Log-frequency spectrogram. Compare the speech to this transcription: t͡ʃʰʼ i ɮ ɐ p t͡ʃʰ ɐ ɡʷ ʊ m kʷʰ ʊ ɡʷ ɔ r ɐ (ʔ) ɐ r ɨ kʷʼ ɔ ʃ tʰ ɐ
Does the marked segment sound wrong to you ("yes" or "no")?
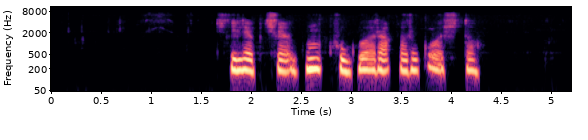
yes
